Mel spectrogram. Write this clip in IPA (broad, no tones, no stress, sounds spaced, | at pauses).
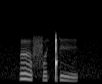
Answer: ɐ f ɐ ǃ e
